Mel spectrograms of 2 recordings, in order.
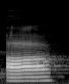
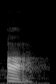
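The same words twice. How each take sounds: First: The vowel is long and drawn out. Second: The vowel is short and cut off. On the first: "whereas we would pronounce this as ah" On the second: "because it has the schwa, it's like ah"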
